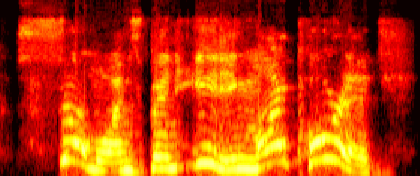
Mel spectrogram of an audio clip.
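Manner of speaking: loud, slow, drawn-out bear roar; huge, high-pitched bellow, word by word; great huge Papa Bear. Acted. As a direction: belt it out as an outraged giant bear. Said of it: "in his great, huge voice".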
